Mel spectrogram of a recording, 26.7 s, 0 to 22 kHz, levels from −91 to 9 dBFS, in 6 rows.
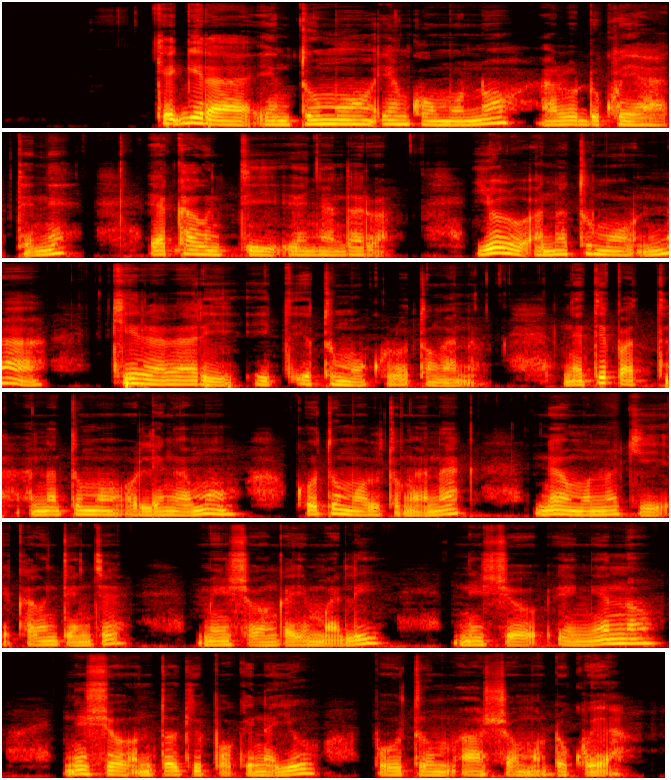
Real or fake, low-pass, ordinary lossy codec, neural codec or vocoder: real; none; none; none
